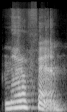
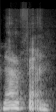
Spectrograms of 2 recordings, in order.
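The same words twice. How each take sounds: First: Said in the usual way. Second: Softer repeat, letting "not a fan" fade out; trailing off softly. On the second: Real, not acted. Echoing his own verdict on patronizing podcasters, softly trailing. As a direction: say "not a fan" again, much softer, as an afterthought. Repeats phrase, fades second time.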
